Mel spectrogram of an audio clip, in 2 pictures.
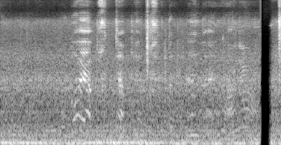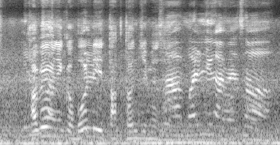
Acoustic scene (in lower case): car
